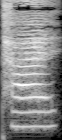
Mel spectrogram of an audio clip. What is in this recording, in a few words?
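"pai", Mandarin Chinese, first tone; pinyin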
